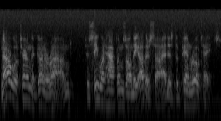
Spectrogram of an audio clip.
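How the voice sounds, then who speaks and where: American man, animated 1940s training-film narrator. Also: mid-range voice, fairly quick, lo-fi sound. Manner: methodical, explanatory. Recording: noisy 1940s film soundtrack with hum.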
